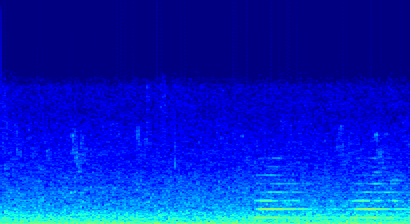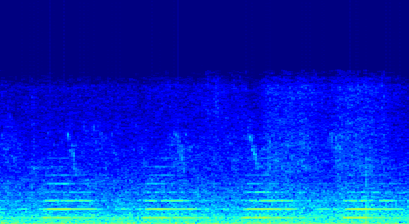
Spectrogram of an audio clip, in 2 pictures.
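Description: Steady low background rumble, and from about two and a half seconds in a pitched beep repeating about once a second, each beep about half a second long.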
